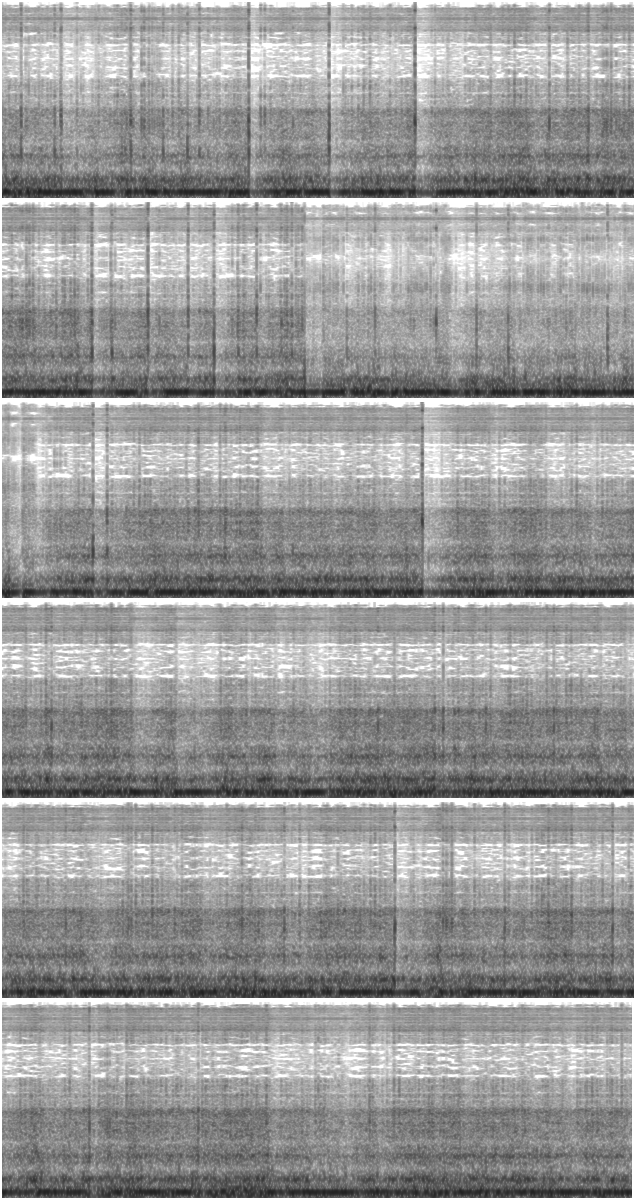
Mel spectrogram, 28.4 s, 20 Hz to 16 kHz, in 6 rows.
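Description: Steady, loud rumble of wind and road vibration on the microphone of a seat-post-mounted GoPro Hero 2 while a bicycle rides along a road.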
